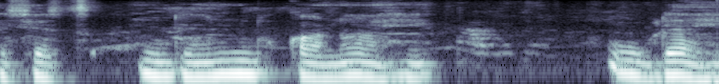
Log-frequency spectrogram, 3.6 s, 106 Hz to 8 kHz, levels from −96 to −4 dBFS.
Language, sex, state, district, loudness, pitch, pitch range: Marathi, male, Maharashtra, Dhule, -17 LUFS, 170 Hz, 160-180 Hz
